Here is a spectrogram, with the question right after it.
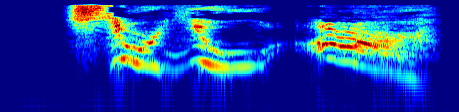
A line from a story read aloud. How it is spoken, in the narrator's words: she screamed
